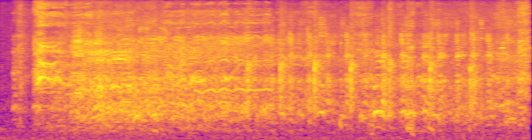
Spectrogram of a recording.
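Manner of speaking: a long, very high, real laughing fit; cracking up. Real, not acted. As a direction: lose it at your own punchline. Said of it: "That one got me".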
